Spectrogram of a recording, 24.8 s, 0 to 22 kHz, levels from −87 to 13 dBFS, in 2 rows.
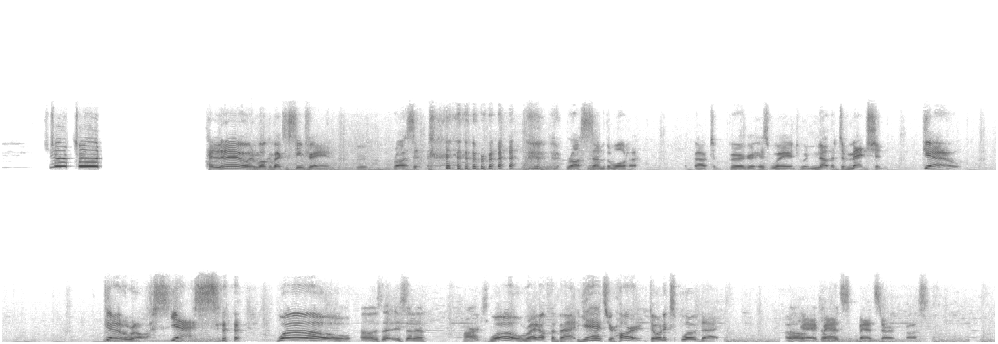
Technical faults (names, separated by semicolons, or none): noise suppressor applied to music or sounds; sound cut by the noise suppressor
